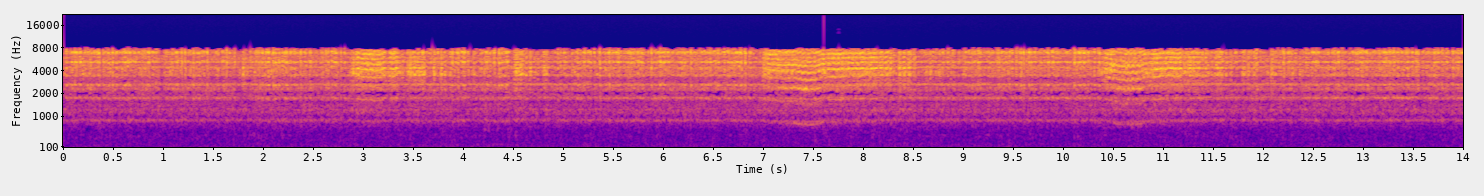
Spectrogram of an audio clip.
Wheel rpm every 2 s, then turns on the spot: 240, 230, 230, 220, 230, 230, 230.
none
